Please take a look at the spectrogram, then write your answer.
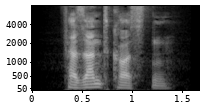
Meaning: shipping costs
- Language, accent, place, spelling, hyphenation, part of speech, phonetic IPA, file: German, Germany, Berlin, Versandkosten, Ver‧sand‧kos‧ten, noun, [fɛɐ̯ˈzantˌkɔstn̩], De-Versandkosten.ogg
